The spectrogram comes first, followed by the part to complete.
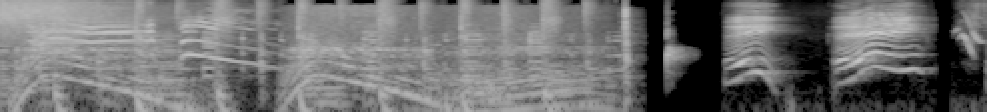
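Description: Comic cartoon sound effects over lively background music: repeated sliding, falling tones for about four seconds. After a brief break, short wobbling, squeaky voice-like effects.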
